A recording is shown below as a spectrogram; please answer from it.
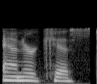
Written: anarchist

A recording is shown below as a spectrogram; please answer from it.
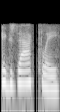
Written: exactly

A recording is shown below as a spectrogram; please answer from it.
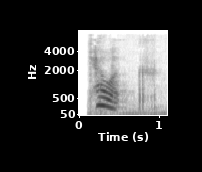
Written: Kelleck

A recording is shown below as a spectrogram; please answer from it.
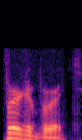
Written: vertebrate

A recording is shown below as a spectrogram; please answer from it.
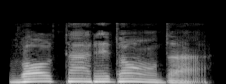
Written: volta redonda

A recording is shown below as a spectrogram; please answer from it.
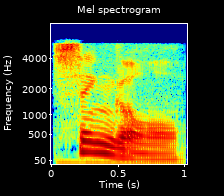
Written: single

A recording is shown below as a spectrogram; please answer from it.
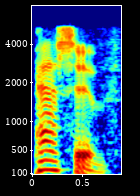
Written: passive

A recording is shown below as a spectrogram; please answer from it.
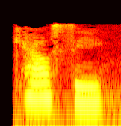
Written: calci

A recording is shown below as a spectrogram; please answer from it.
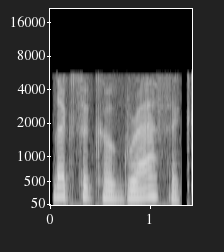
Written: lexicographic

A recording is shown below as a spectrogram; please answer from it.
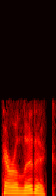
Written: paralytic

